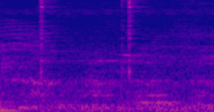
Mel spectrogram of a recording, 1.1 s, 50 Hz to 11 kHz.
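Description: The metal camshaft of a Honda Wave 125i, cleaned and oiled, is inserted and moved so that its compression release (decompressor) mechanism clicks. Two short, bright metallic clicks are heard over a low background rumble. The clicking shows that the compression release is working.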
